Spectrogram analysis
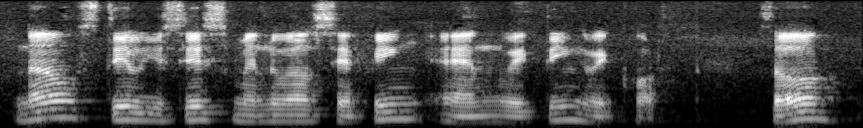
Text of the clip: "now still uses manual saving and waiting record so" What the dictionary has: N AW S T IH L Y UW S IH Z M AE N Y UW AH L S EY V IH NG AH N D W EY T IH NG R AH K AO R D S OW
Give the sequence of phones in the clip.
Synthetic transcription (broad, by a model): N AW S T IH L Y UW S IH S M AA N UW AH L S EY F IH NG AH N W EY T IH NG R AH K AO R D S OW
